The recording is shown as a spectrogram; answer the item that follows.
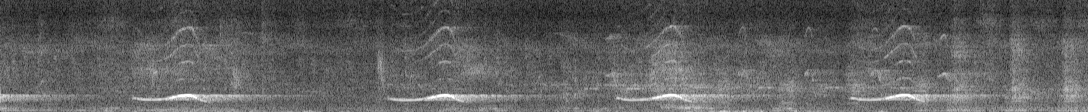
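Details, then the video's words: Repeated cuckoo call: a steady whistled note with a rising upturned tip, given four times at roughly two-second intervals, with little other sound around it. "Sound of a cuckoo"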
